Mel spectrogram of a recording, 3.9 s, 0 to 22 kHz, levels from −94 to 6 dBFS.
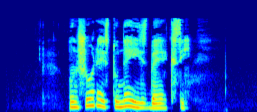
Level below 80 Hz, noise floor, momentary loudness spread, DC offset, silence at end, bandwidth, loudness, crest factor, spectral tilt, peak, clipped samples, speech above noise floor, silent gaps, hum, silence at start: -74 dBFS; -77 dBFS; 8 LU; under 0.1%; 1.05 s; 11.5 kHz; -25 LUFS; 18 dB; -4.5 dB/octave; -10 dBFS; under 0.1%; 52 dB; none; none; 1.05 s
